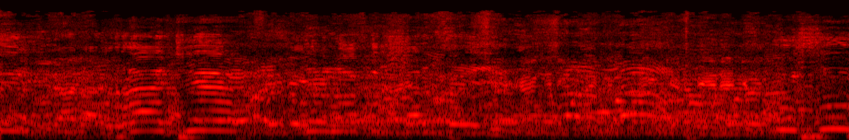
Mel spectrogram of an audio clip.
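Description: A large outdoor crowd: many voices talking and calling out at once in a steady hubbub, with no single voice standing out.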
